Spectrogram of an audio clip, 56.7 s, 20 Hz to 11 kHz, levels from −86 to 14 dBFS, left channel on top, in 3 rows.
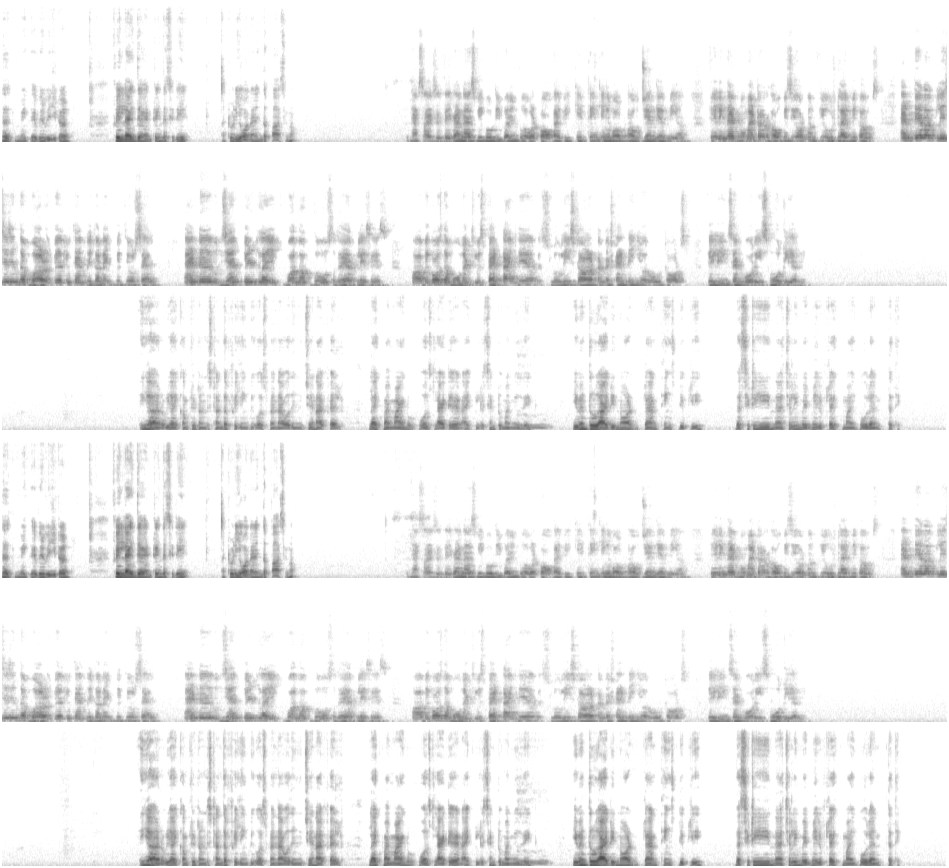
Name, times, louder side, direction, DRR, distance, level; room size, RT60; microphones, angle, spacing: voice 1, 0.0-1.3 1.9-3.7 4.4-5.8 40.5-44.6 45.1-48.8 49.2-51.8 52.5-55.7, right 3 dB, 70° right, 0.6 m, -32 dB
voice 2, 8.1-13.7 14.2-17.5 18.0-22.0 22.5-26.6 27.1-32.6 33.0-35.0, left 2 dB, 50° left, 0.5 m, -39 dB
2.9 x 2.1 x 2.4 m
head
